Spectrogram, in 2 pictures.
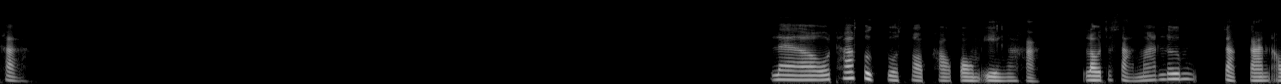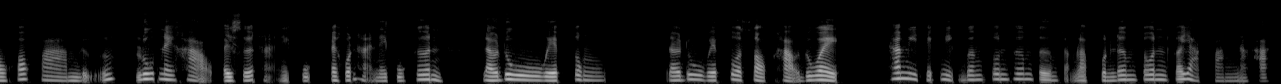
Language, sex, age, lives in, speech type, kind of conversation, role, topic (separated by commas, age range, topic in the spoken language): Thai, female, 25-29, Thailand, read, expert-assistant, asker, นักข่าวมีวิธีฝึกสังเกตข่าวจริงกับข่าวปลอมในชีวิตประจำวันยังไงบ้าง?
